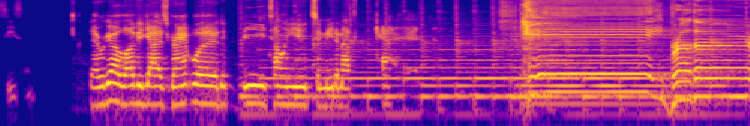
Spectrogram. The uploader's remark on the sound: zoom together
